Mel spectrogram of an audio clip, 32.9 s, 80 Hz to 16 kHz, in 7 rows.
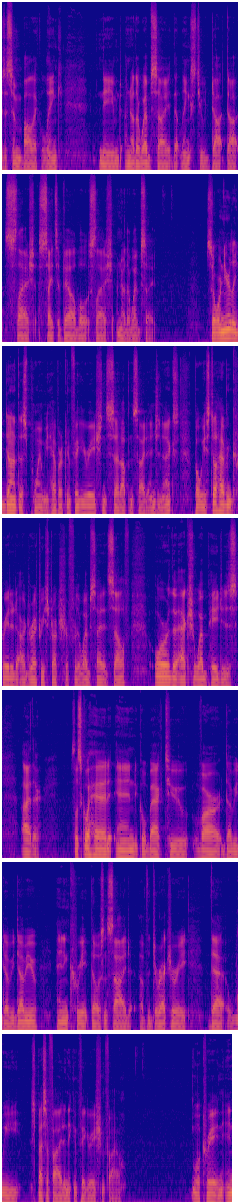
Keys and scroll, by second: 5.9-6.7 typing, 8.3-10.4 typing, 11.0 Return, 15.8-17.2 typing, 19.2-23.3 typing, 25.5-26.9 typing, 28.4-32.9 typing.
